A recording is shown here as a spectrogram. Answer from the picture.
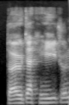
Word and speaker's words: dodecahedron: to speak this word uh a diode debt dodecahedron is it yes thank you yeah okay um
